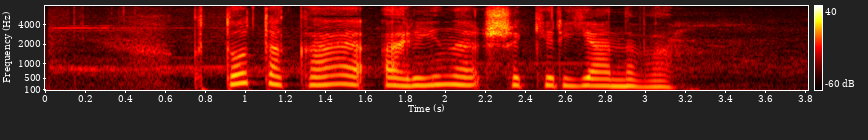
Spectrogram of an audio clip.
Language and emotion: Russian, neutral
